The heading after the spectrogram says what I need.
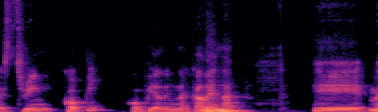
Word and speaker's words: strcpy: Entonces, esta función, que se llama strcpy, o si lo pronunciamos correctamente, esto sería string copy, copia de una cadena, me está devolviendo char, pero aquí tenemos el operador de asterisco.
